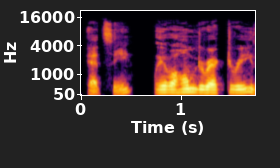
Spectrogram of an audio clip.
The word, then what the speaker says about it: etc: But it's pronounced Etsy. It's spelled etc but it's pronounced Etsy.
